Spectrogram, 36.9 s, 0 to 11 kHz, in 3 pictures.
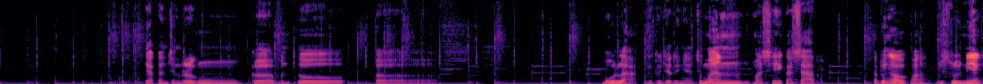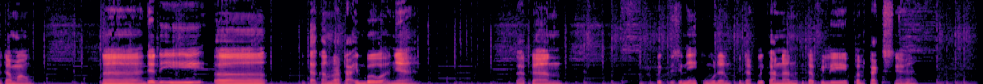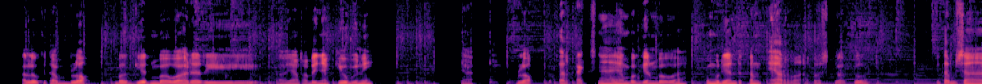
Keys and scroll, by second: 34.2 r.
